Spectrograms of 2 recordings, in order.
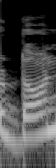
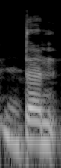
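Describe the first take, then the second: First: डॉन with an open "aw" vowel, the misreading of done; teacher shows the mistake, saying डॉन; wrong pronunciation. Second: डन with a short "uh" vowel, like "done"; correct pronunciation. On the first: Teacher to students, warning against a common misreading. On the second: Teacher to students, giving the right reading of done. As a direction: say डन with a clipped short vowel, not डॉन. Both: Shown as a demonstration. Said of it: "इसको डॉन नहीं पढ़ेंगे".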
